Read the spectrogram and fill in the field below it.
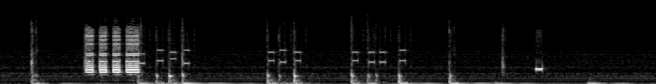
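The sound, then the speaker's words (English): A payphone (a COCOT) being called: a quick cluster of touch-tone beeps, then a series of single keypad tones spaced irregularly, with faint clicks and handling noise between them. The payphone sits in a shop by the cashier and is rung repeatedly. No one speaks. “I mean, we'll just keep ringing it. That'll answer it just to shut it up.”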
